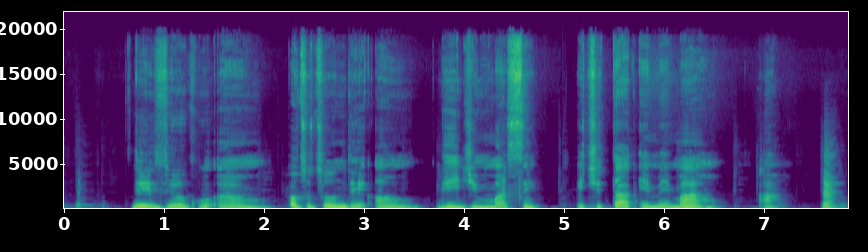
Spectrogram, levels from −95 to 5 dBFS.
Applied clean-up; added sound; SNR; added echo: neural mask model DeepFilterNet 3.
